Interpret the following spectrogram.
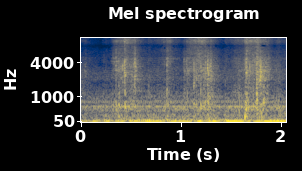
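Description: Faint rustling handling noise: a series of short, dry brushing strokes.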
